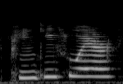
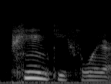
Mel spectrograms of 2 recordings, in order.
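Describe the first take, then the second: First: Slow, high questioning pinky swear with "swear" rising; "Pinky swear?" drawn out as a hopeful question; asking pinky swear. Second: Lower, slow, firm "Pinky swear," as a promise; answering pinky swear. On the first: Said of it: "she asked, staring down". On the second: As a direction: settle it: "Pinky swear," stressed on pinky. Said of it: "I said". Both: A narrator's reading.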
